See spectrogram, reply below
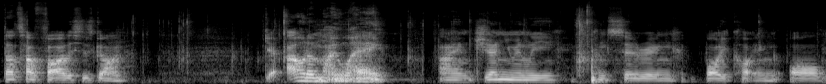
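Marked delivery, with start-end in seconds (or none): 2.6-3.9 higher, louder angry yell; frustrated shout. Real, not acted. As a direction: bark it at the stuck piece. Yelling at the stuck puzzle.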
